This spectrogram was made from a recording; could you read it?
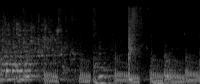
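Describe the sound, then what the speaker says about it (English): A toilet tank flushes and drains during a leaking-toilet repair, with gurgling, rushing water in uneven bursts, close and fairly loud. "turn off the water and then flush the tank and hold it down until you drain it completely"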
